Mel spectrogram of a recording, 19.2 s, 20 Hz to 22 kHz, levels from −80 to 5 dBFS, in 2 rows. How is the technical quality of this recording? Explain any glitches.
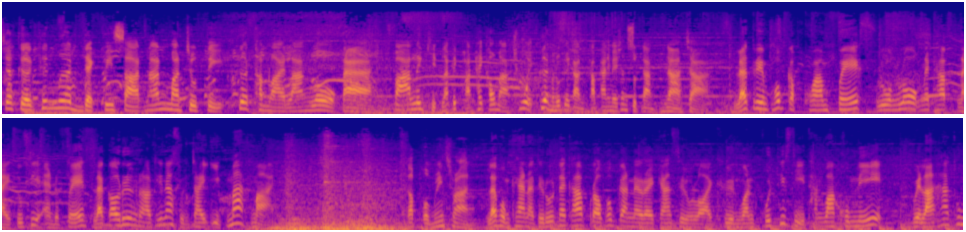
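The recording has one glitch, a time-stretched section from 4.27 to 6.61 s. Across those 2.3 seconds the audio suddenly runs at about 1.9 times its normal pace while its pitch stays unchanged. This is likely processing software squeezing the passage to fit a shorter length, keeping the pitch by discarding short slices and joining what remains. The result sounds rushed, with the pace jumping abruptly at both edges.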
